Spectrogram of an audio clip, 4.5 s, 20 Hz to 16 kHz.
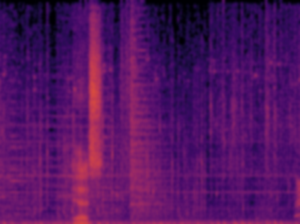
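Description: Horse hooves in Mount and Blade 2 Bannerlord: a steady clip-clop of galloping with a brief clash in the middle, under a busy battle din, and a voice speaks one short word.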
